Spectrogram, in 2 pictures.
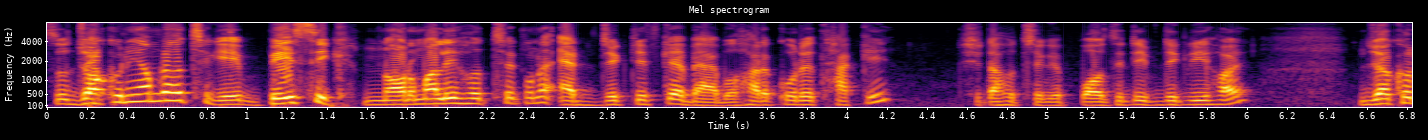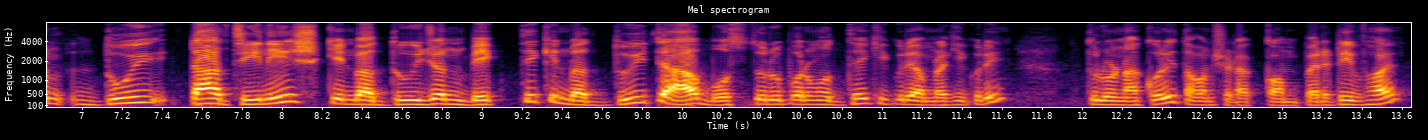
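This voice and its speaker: A man leads a recorded prep lecture in a voice that sits slightly high for a man. He walks through each point patiently, poses questions and answers them, and repeats his stock filler phrases. The sound is dry and close, with no room echo. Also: animated, brisk. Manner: explanatory, asks and answers his own questions; leans on stock fillers and repetition. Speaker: teacher. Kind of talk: online admission-prep lecture.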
